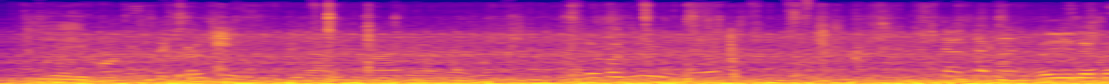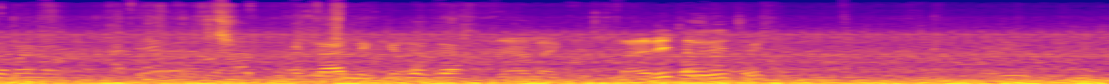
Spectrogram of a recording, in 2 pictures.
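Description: Several men talk quietly nearby outdoors.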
